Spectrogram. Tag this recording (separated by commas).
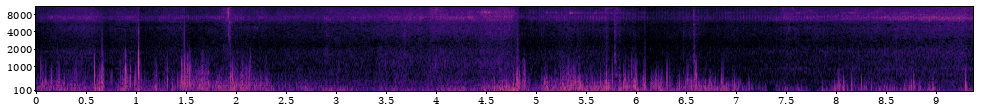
Bicycle, Vehicle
